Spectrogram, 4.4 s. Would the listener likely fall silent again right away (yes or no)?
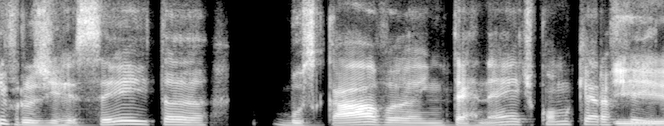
no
